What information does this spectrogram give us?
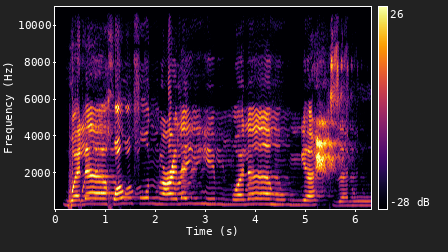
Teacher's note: خوف علیہم میں فا پر 2 پیش کی تنوین، تنوین کے بعد حروف حلقی میں سے عین ہے تو یہاں پر اظہار کا قاعدہ ہوگا، یعنی تنوین میں ہم غنہ نہیں کریں گے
